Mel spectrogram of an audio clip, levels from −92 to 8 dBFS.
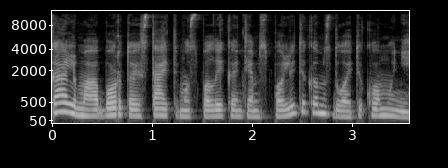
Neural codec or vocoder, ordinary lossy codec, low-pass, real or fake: none; MP3, 96 kbps; 10.8 kHz; real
